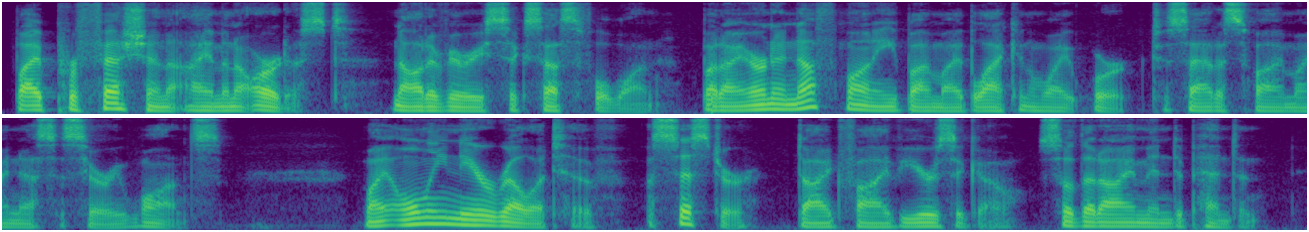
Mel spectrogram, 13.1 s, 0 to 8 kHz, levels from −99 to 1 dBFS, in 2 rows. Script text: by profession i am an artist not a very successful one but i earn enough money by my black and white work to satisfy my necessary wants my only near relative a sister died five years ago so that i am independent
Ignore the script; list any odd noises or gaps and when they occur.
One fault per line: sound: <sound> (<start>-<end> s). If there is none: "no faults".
no faults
